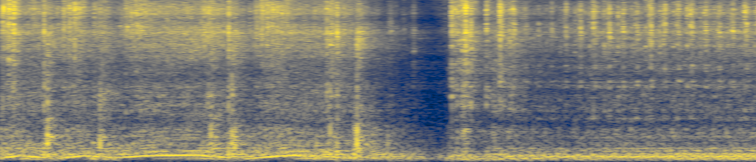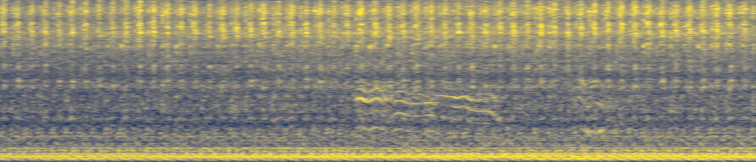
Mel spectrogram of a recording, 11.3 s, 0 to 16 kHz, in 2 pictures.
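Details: Ford 460 big-block from a neglected farm chore truck, first start on a gravity-fed lawn mower tank and the original mechanical fuel pump, no cooling system: fires up, revs cleanly, then settles to a smooth idle. No smoke, no clatter, great oil pressure.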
